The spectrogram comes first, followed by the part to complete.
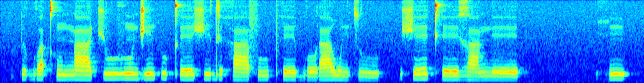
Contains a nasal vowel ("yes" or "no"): yes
